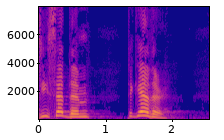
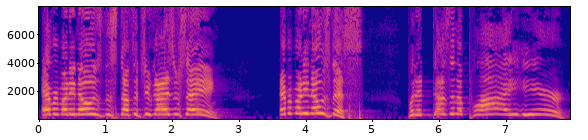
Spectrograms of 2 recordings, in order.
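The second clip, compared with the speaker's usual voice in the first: high-pitched, drawn-out exasperated protest; exasperated retort; 7 semitones higher, slower than usual. Acted. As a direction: throw it back at know-it-all friends. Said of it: "just throws that out there on him".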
